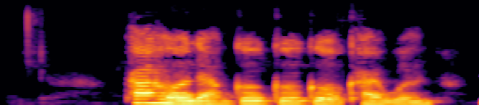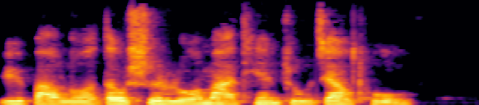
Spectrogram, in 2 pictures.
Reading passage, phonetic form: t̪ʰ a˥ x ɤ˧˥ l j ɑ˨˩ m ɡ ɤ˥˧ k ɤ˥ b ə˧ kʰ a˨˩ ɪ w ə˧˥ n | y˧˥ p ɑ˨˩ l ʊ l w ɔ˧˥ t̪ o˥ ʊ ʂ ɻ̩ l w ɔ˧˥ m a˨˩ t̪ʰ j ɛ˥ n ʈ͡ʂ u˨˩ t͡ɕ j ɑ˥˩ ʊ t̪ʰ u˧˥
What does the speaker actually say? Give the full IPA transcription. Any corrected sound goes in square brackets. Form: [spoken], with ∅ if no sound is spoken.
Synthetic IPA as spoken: t̪ʰ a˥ x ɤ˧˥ l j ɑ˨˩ [ŋ] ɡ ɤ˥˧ k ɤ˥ [ɡ] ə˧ kʰ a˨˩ ɪ w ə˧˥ n | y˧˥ p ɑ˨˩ [∅] ʊ l w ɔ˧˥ t̪ o˥ ʊ ʂ ɻ̩ l w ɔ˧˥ m a˨˩ t̪ʰ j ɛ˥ n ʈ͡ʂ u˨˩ t͡ɕ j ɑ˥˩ ʊ t̪ʰ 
